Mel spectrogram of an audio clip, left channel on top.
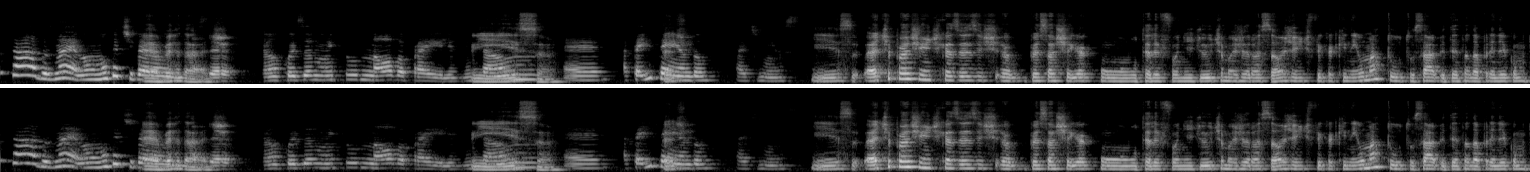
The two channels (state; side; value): normal; both; correlation 0.44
